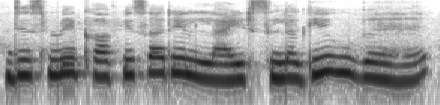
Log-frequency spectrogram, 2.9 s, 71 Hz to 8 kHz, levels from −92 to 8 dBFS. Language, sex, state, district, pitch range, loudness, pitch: Hindi, female, Chhattisgarh, Raipur, 240-290 Hz, -11 LUFS, 265 Hz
